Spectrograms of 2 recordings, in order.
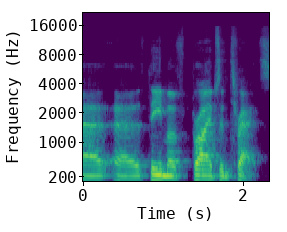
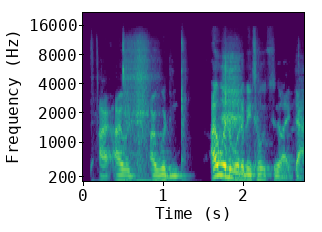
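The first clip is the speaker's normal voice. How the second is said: ordinary talk, nothing marked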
